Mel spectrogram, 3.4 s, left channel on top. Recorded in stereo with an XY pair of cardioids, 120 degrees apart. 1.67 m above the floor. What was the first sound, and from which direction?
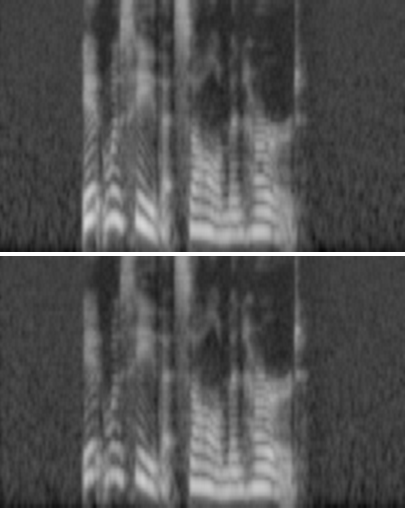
A woman speaking, 60° left.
